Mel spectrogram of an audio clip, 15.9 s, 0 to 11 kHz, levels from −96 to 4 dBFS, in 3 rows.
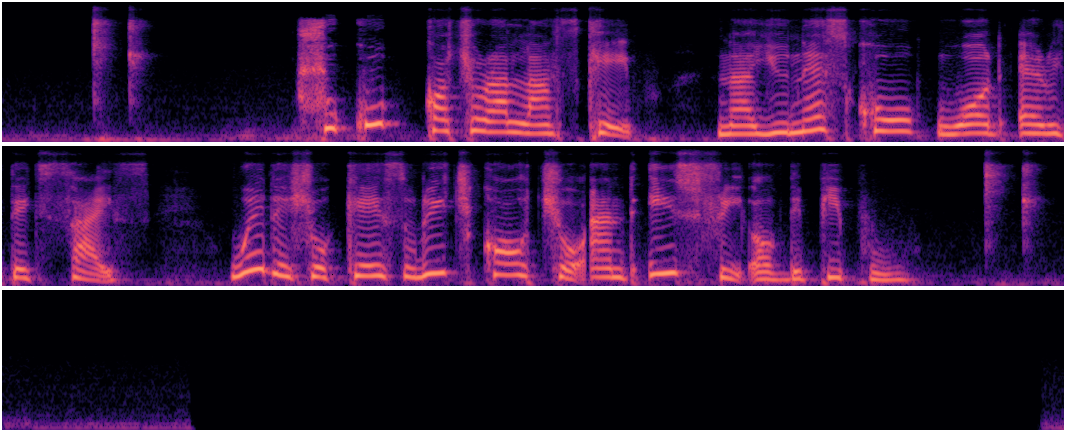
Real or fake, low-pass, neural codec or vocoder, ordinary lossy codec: real; 7.2 kHz; none; Opus, 32 kbps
